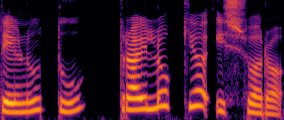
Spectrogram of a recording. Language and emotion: Odia, neutral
